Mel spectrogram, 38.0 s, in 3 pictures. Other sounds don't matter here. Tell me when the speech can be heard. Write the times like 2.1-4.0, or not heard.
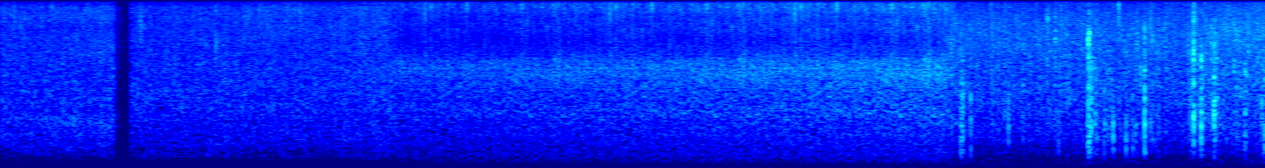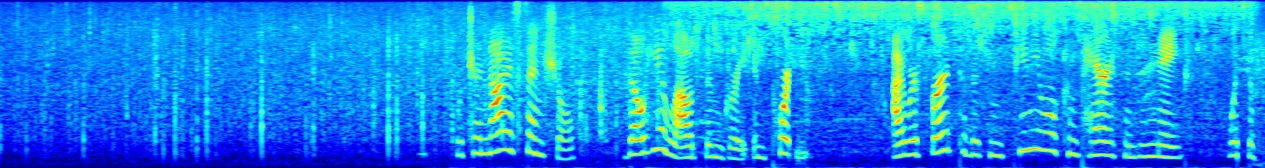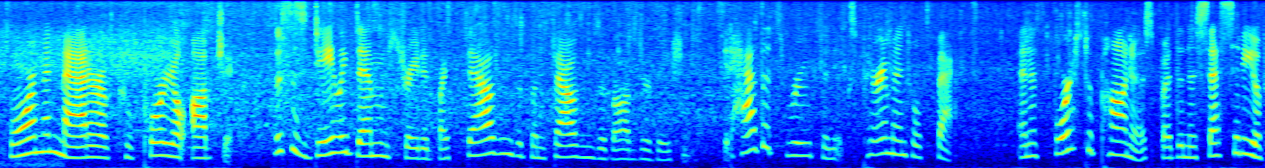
16.9-20.9, 21.6-37.9.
